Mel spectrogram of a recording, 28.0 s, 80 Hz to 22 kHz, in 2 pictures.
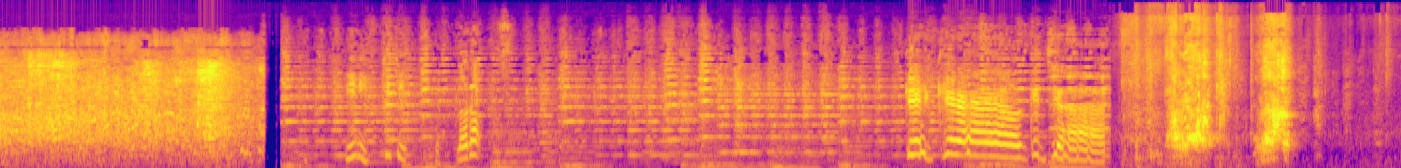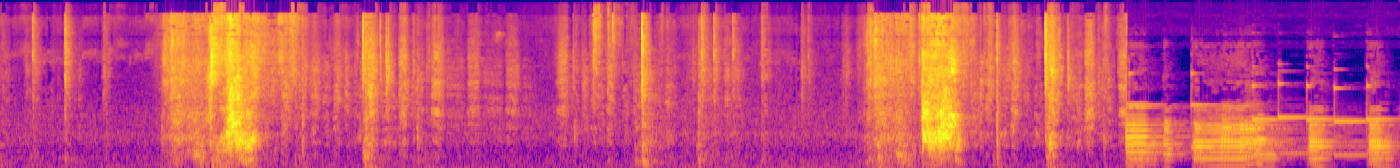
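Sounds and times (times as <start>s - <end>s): dog panting: 11.2s - 25.3s.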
